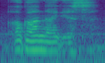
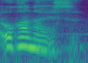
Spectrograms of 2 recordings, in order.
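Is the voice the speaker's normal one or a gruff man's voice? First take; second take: gruff; normal. First: It is said in a gruff, middle-aged man's voice. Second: It is said in an ordinary, natural voice. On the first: "おっさん同士の会話かみたいな、そんな声で" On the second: "その時の声はこんな感じじゃなくて"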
